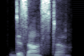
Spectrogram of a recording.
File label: "disaster", Indian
